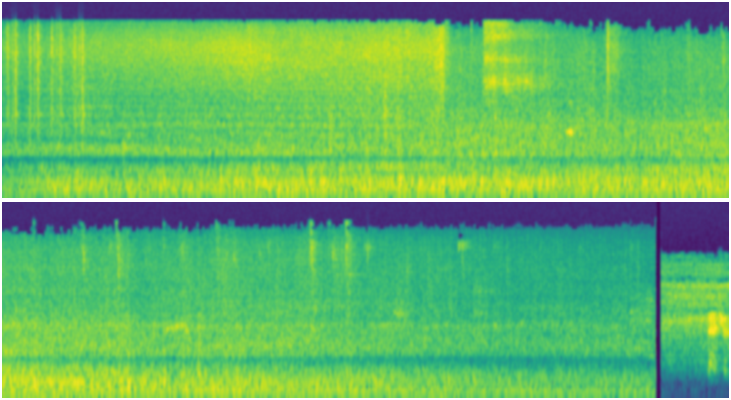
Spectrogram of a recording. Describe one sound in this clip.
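A diesel locomotive rumbles loudly past, close by, and slowly fades.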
